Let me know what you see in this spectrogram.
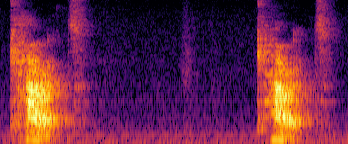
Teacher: we put the stress of the word in the a ca and the o we kind of jump over · And the O, we kind of jump over. We don't pronounce it. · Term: schwa sound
